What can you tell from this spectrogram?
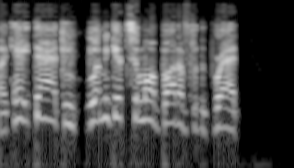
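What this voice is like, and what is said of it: Put-on New York accent. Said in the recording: “my kids have a little bit of a New York accent”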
